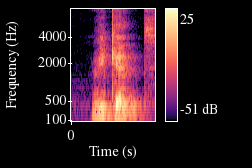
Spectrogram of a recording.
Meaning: weekend
- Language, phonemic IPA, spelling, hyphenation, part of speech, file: Dutch, /ˈʋikɛnt/, weekend, week‧end, noun, Nl-weekend.ogg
